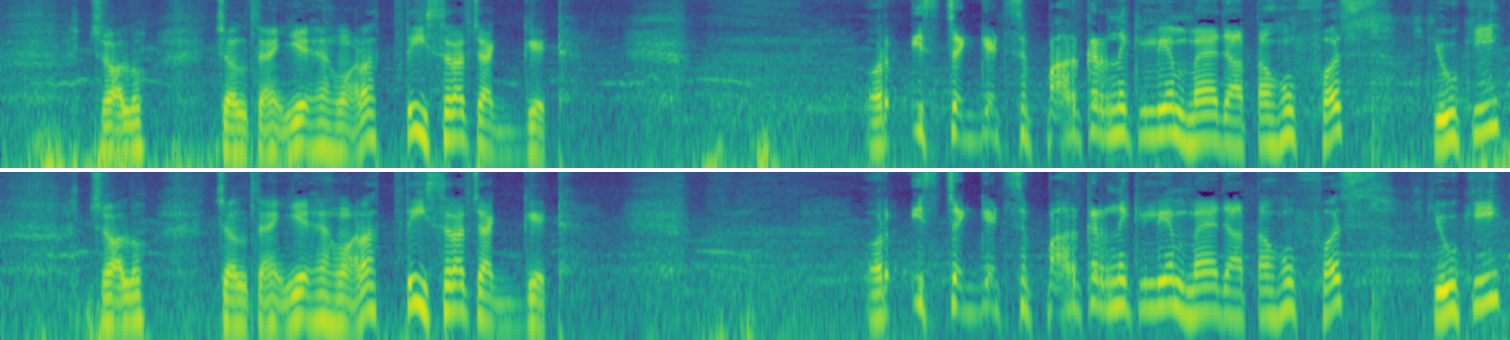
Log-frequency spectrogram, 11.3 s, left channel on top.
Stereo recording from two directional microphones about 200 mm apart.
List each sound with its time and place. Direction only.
0.1 s speech: 15° right (ahead or behind)
4.8 s rub: 10° right (ahead or behind)
6.5 s speech: 10° right (ahead or behind)
8.5 s speech: 10° left (ahead or behind); by 9.8 s 30° left (ahead or behind)
9.8 s speech: 15° left (ahead or behind)
10.2 s speech: 5° right (ahead or behind)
